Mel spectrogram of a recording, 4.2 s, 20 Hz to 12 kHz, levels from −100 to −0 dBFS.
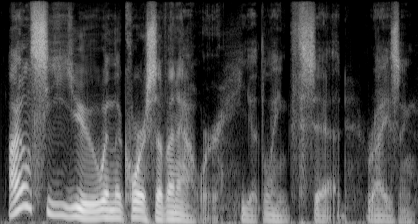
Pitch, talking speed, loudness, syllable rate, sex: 115 Hz, 200 wpm, -18 LUFS, 4.4 syllables/s, male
